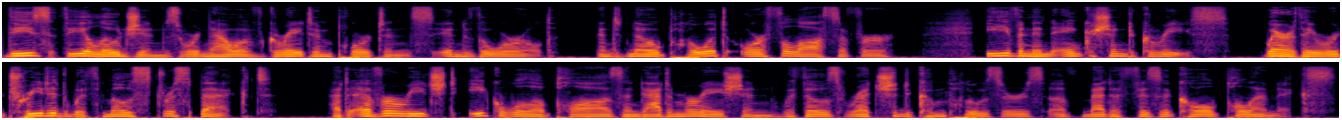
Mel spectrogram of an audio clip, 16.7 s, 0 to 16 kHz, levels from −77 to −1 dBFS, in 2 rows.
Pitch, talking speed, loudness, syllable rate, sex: 120 Hz, 145 wpm, -19 LUFS, 4.9 syllables/s, male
